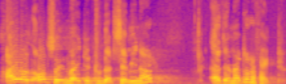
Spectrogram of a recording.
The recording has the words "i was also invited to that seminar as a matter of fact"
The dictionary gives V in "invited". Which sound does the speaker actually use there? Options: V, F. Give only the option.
V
